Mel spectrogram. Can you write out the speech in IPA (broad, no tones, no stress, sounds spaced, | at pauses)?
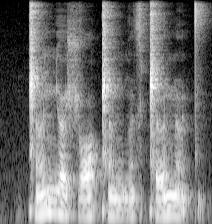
ǁ ə̃ ɲ ɜ ʃ ɔ ǁ ə̃ ŋ ɡ ə̃ s ǁ ə n ə̃ tʲ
